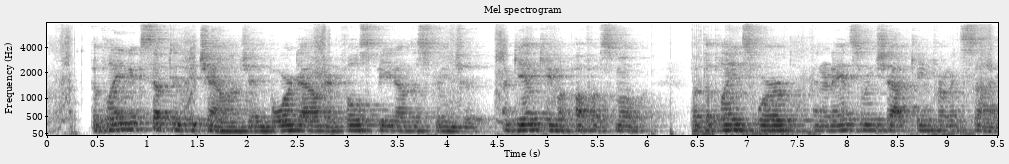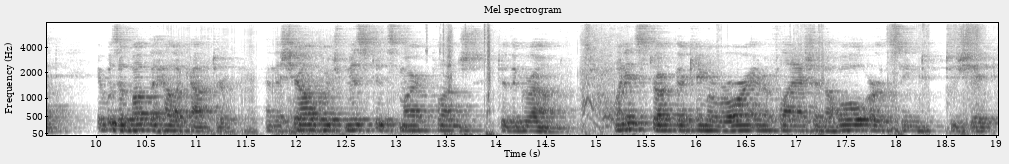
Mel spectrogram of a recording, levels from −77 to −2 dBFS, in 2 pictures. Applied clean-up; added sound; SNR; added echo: none; Zipper (clothing); 16 dB; reverberation time 0.8 s.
